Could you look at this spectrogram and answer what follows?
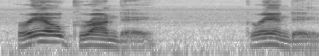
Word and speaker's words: Rio Grande: they're gonna get so mad at me it's pronounced grande rio grande day what was i pronounce it as grande jesus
